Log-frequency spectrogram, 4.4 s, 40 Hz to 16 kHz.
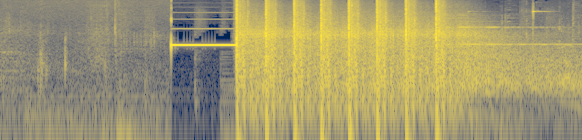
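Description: Shot-timer start beep, then an M1 Garand semi-automatic rifle firing eight rounds in quick succession, about five shots a second, emptying its clip.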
